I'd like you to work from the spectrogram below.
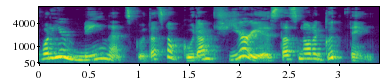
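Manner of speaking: mock outrage at being told anger is good; indignant protest. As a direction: client protesting that fury is no good thing. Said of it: "And he said".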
